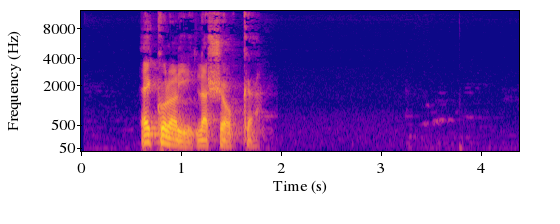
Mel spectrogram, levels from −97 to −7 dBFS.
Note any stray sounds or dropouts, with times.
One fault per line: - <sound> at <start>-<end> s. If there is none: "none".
none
